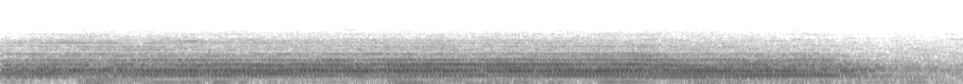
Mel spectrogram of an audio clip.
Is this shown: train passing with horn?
yes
